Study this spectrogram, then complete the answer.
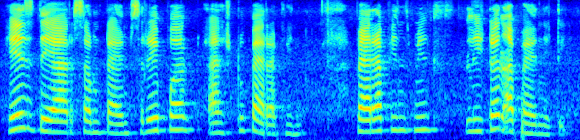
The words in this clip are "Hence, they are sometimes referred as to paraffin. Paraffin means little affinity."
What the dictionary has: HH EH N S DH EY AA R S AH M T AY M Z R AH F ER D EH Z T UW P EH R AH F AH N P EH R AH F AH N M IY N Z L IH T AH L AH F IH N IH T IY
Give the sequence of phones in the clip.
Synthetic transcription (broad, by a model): HH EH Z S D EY AA R S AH M T AY M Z R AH P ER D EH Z T UW P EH R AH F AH N P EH R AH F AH N M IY N S L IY T AH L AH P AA N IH T IY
